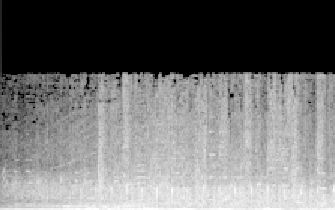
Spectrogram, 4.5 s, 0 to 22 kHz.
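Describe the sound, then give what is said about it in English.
A crowd at a news conference in Chiang Rai, Thailand cheers and claps as the 12 boys of the Wild Boar football team, rescued from a flooded cave, enter the room, in a dense, steady wash of noise, with four deep thumps landing roughly every half second partway through. “Joyous cheers and clapping as the boys entered the room.”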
